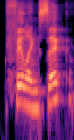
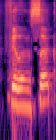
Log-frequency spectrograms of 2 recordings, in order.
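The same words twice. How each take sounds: First: It is said in an imitated character voice. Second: It is said in the speaker's normal voice.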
